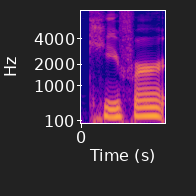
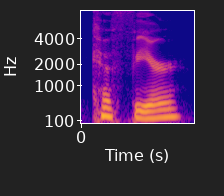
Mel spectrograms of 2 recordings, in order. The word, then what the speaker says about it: kefir: Kiefer you know what everyone pronounces as Kiefer is actually kefir and there was a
